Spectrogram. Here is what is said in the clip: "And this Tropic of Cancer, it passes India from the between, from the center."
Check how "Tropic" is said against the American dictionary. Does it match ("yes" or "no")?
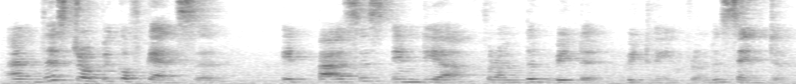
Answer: no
